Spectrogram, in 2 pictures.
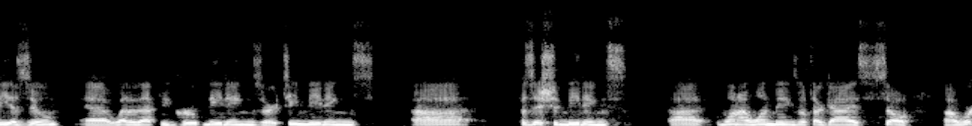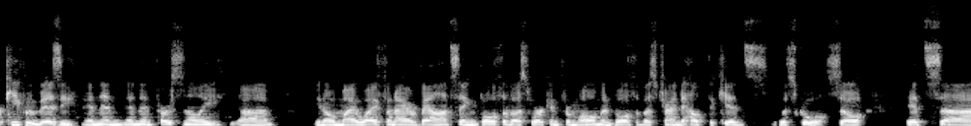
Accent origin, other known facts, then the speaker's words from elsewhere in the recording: Burnsville, Minnesota, United States; I grew up in Minnesota, I went to Burnsville High School and graduated in 98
